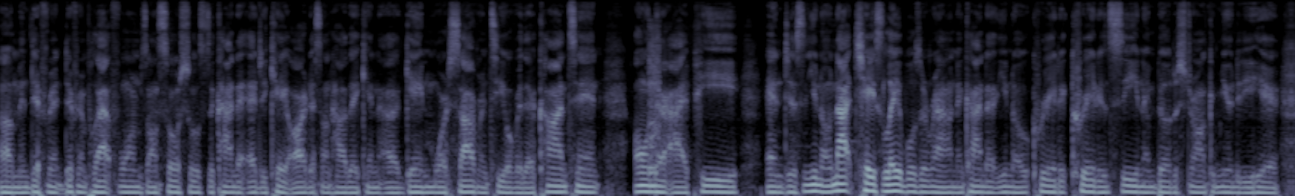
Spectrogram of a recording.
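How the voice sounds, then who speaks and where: A hyped, chatty man hosting a laid-back radio interview, piling on fillers and cheering his guest on. His voice sits low, and the recording is dry and close with no room sound. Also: little pitch movement, fairly quick, dry recording. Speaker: radio show host. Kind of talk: casual podcast interview.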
